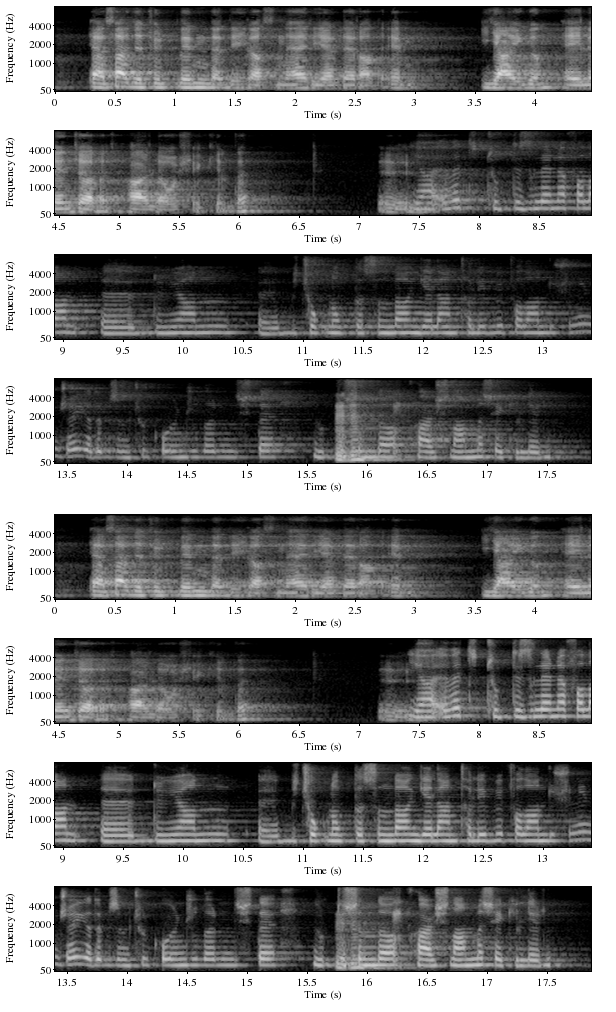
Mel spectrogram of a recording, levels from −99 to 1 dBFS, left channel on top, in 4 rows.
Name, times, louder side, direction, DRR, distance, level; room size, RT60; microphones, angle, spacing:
voice 1, 0.3-3.0 3.6-6.1 7.2-7.5 15.7-16.0, left 3 dB, 30° left, 11 dB, 0.5 m, -28 dB
voice 2, 7.4-17.5, right 8 dB, 70° right, 17 dB, 0.3 m, -32 dB
12.5 x 8.2 x 6.8 m, 1.2 s
head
